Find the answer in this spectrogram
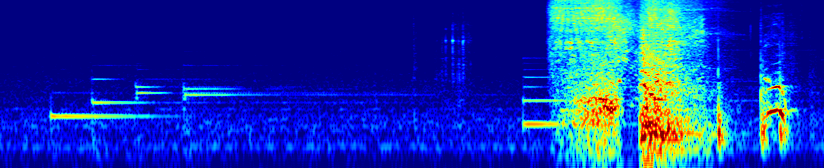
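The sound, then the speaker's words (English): Soft magical chime tones ring out, then a loud, bright rushing whoosh bursts in, shimmering briefly before ending with a quick sweeping zing, as a person is magically flashed in. “Open the door, not flash me in.”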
